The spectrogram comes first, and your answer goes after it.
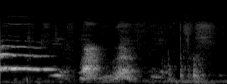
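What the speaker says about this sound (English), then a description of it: "Let him bark." A dog barks a few times in short yips and whimpering barks, close by and fairly loud, with a brief high whine at the start and no talk over it.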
